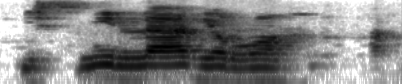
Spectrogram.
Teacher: Tadi masih ada kayak campuran kho pada huruf h.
